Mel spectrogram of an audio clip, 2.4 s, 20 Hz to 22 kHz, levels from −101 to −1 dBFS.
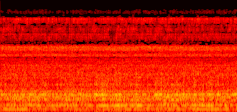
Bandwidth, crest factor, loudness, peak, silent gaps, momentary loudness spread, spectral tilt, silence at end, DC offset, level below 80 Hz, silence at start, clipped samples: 16 kHz; 14 dB; -38 LUFS; -24 dBFS; none; 1 LU; -4 dB/octave; 0 s; under 0.1%; -62 dBFS; 0 s; under 0.1%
